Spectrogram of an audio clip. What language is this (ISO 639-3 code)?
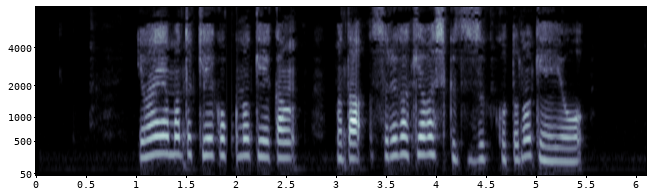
jpn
